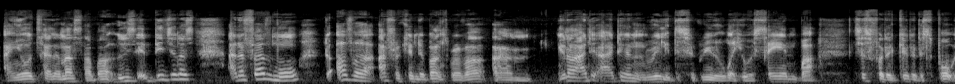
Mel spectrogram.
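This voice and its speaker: A man from Somalia with a very sharp, forceful voice and a husky edge. He argues in an online debate, mocking his opponents with pointed rhetorical questions. The sound is dry and close. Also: medium pitch, no echo, rough recording. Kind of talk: heated online debate, trash talk.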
